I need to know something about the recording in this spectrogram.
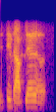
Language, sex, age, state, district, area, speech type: Marathi, male, 18-30, Maharashtra, Yavatmal, rural, conversation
